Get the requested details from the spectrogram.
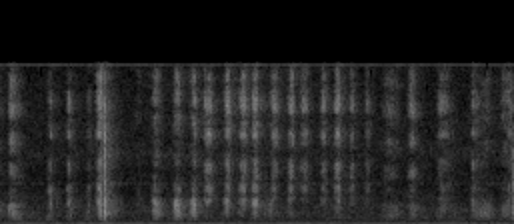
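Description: A yellow colored pencil is rubbed in quick strokes across a flat paper coloring book page. The result is soft, dry, bright scratching in a rapid series of short strokes, with a few sharper accents. A steady low hum runs underneath throughout.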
